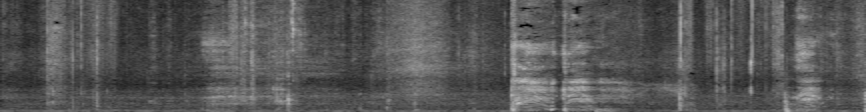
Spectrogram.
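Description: Knocks and scrapes of a wooden board being handled and set in place, with a few sharp knocks from about four seconds in, over a steady low hum.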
